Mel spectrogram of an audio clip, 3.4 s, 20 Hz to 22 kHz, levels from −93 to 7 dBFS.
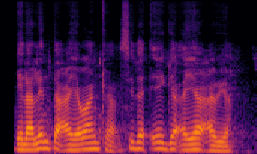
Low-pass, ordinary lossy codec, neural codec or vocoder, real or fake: none; none; codec, 44.1 kHz, 7.8 kbps, Pupu-Codec; fake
